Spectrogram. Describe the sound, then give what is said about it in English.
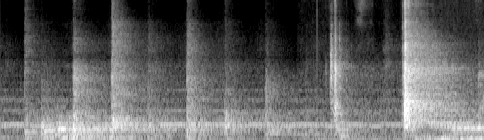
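Heavy footsteps thud at a slow, uneven pace in an abandoned building over a low steady hum, ending in a louder bang like a door hitting shut, with a short ringing tail. “Oh God, is that the door? Those footsteps.”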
